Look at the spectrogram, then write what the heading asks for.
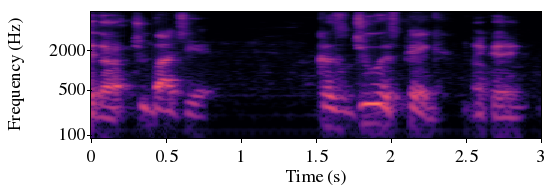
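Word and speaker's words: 猪八戒: Jubaji.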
